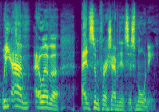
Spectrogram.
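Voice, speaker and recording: Old male railway official acted by a man, highish voice, lively pitch swings, courteous, earnest, radio drama. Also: normal speed, slight background noise, full character voice. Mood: helpful. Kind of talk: radio play acting.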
